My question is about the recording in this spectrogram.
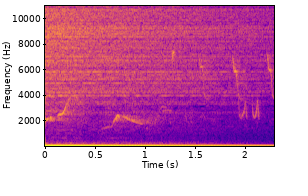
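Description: The last low bass note of an upbeat electronic vocal track, fading steadily as the song ends, with a few bird chirps in the outro over it.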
